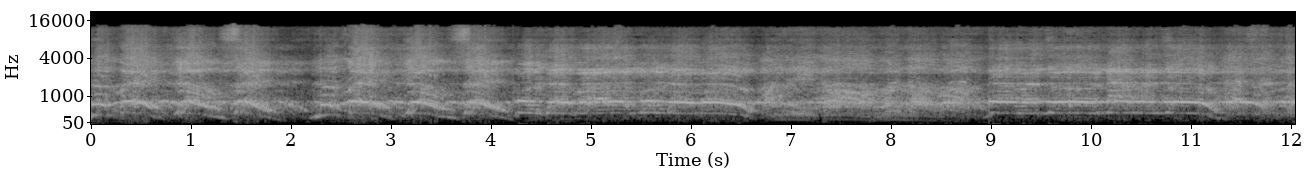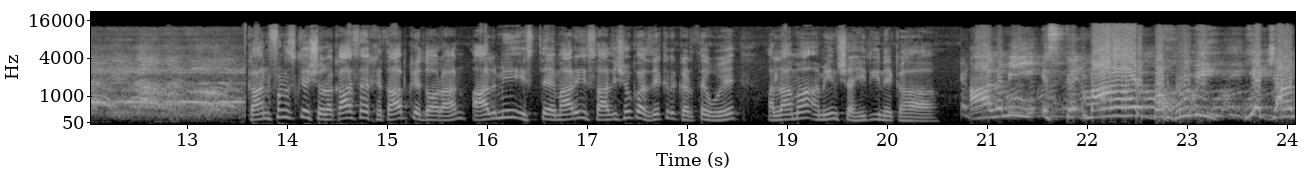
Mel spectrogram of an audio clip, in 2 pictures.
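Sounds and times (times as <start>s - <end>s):
large conference crowd chanting slogans in unison: 0.0s - 13.6s
speech: 13.6s - 24.0s.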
